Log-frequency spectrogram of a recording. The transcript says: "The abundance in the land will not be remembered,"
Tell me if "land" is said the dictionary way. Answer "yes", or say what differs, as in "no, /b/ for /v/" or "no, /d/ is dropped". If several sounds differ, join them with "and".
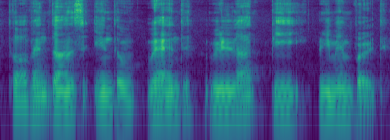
no, /w/ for /l/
